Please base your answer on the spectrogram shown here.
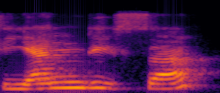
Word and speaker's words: Yandisa: you so much firstly you pronounce my name correctly it's yandisa so I am from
